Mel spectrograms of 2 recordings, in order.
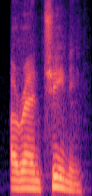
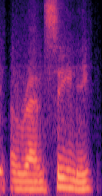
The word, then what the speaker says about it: arancini: So, I say aranchchini. Other people say arancini.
